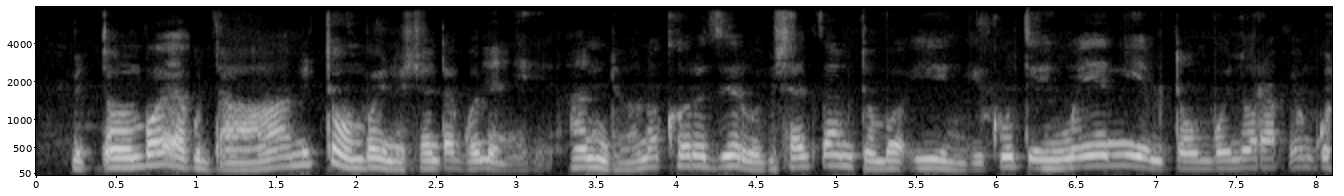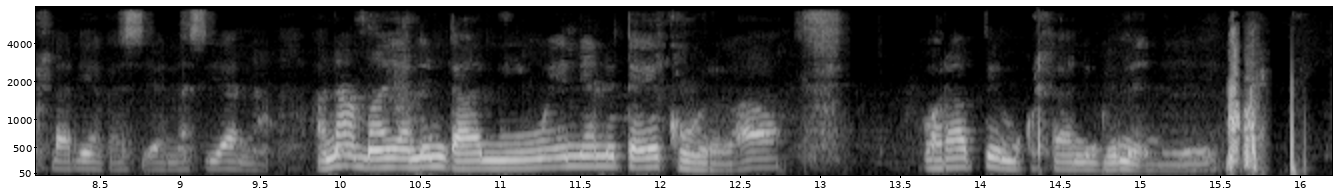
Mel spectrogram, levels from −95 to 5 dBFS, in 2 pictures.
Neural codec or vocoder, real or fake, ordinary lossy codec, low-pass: none; real; AAC, 32 kbps; 7.2 kHz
